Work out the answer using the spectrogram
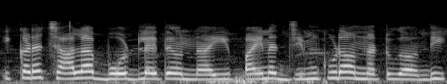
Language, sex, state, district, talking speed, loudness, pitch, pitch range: Telugu, male, Andhra Pradesh, Sri Satya Sai, 135 wpm, -13 LUFS, 260 Hz, 245-270 Hz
